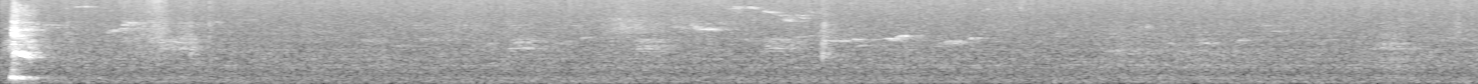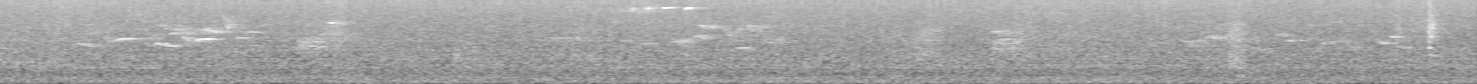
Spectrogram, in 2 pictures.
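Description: Faint, scattered bird chirps come and go over a steady, hissing outdoor background, the calls irregular throughout, with no one speaking.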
